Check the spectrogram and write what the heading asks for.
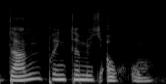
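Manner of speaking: ordinary talk, nothing marked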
